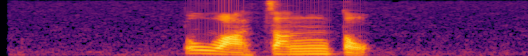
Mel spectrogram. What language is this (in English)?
Cantonese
